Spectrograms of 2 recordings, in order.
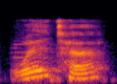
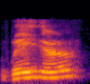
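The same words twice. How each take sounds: First: It is said with a British accent. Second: It is said with an American accent.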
